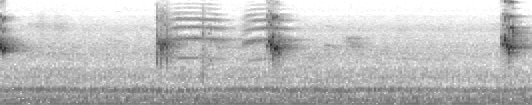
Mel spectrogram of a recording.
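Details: Breeding pair of budgerigars (Australian parakeets) giving scattered high, scratchy chirps, some with a ringing, layered tone, spaced one to two seconds apart over a constant low hum.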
